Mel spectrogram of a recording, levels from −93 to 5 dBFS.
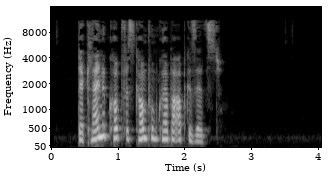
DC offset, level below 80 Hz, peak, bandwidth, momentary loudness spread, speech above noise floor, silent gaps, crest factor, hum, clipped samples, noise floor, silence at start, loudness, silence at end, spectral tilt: under 0.1%; -68 dBFS; -6 dBFS; 11.5 kHz; 12 LU; 58 dB; none; 20 dB; none; under 0.1%; -81 dBFS; 0.4 s; -23 LUFS; 1.55 s; -4.5 dB/octave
